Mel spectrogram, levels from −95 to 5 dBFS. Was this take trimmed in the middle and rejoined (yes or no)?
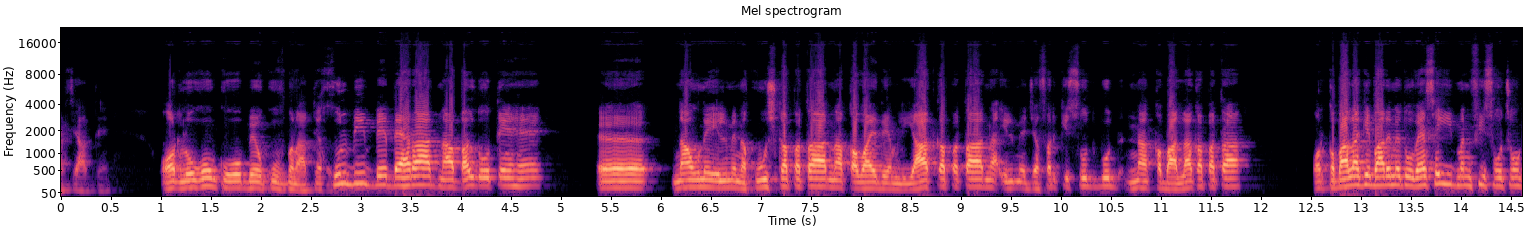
no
